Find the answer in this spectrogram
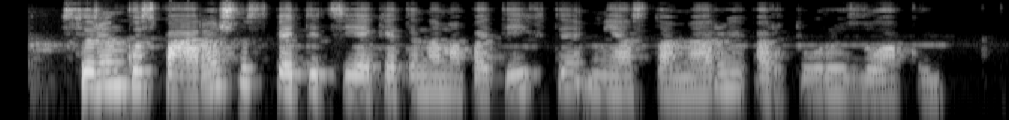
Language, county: Lithuanian, Kaunas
